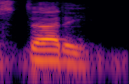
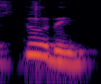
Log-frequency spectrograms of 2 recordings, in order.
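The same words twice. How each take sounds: First: The first vowel is a short 'uh' sound. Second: The first vowel is a long 'oo' sound. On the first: The speaker calls it right. "you go study. That is the pronunciation" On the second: The speaker calls it wrong. "you don't pronounce a study, right?"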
